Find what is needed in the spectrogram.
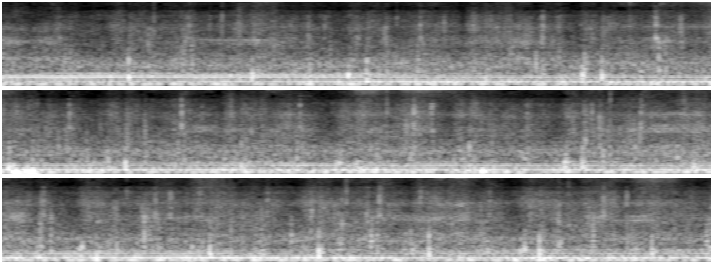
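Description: Footsteps walking along a paved path, over a steady low hum, with one louder thump a little under four seconds in.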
